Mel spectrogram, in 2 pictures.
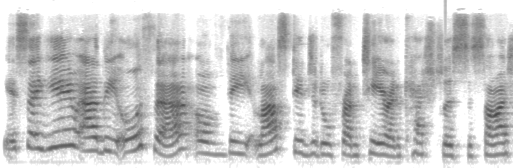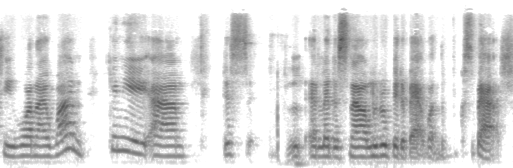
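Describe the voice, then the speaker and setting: A woman's voice: medium pitch, normal speed, a bit bright. A woman hosting a business podcast, reading a polished, upbeat intro and then asking questions. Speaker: podcast host. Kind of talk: scripted podcast intro and interview.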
